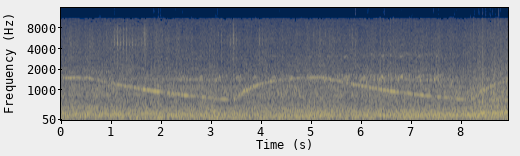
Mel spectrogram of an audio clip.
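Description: Police car siren on a slow wail: each cycle climbs quickly and then falls slowly, repeating about every five seconds, with a new rise near the end. Under it runs steady road and engine noise from a car at highway speed.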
